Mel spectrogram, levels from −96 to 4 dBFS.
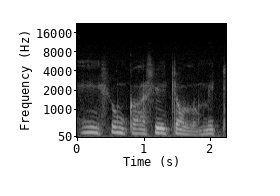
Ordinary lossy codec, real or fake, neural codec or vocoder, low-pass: none; fake; vocoder, 44.1 kHz, 128 mel bands every 512 samples, BigVGAN v2; 14.4 kHz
